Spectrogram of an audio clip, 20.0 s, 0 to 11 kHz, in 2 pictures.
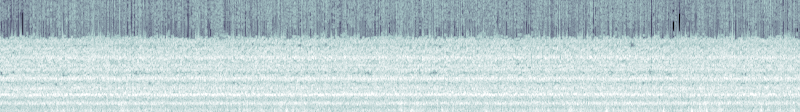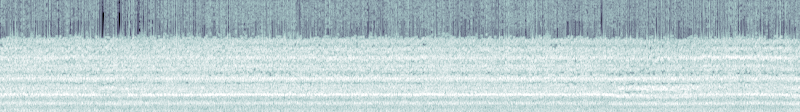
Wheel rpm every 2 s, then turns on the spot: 230, 230, 230, 230, 240, 230, 230, 230, 230, 220.
none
